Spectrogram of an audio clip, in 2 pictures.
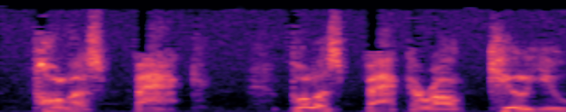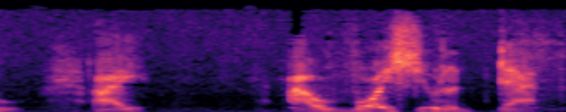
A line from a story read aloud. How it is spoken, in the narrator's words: The spider screeched again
